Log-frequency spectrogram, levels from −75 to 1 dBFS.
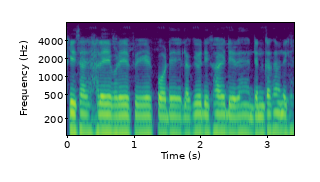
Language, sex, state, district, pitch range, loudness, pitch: Hindi, female, Madhya Pradesh, Umaria, 110-120 Hz, -17 LUFS, 115 Hz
